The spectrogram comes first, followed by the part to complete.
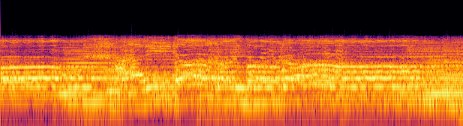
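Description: Live pop-rock band playing a song: male voices singing together over electric guitar, bass and drums.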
